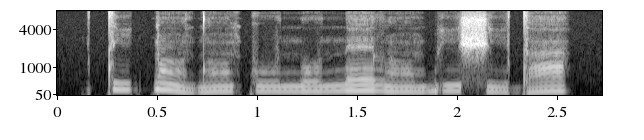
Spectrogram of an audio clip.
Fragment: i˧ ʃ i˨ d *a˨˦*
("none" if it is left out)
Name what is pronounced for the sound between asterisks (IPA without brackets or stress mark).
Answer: a˨˦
